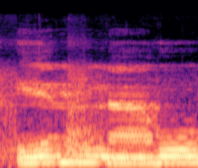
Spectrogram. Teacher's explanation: hunya mad sila qasira 2 harokat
